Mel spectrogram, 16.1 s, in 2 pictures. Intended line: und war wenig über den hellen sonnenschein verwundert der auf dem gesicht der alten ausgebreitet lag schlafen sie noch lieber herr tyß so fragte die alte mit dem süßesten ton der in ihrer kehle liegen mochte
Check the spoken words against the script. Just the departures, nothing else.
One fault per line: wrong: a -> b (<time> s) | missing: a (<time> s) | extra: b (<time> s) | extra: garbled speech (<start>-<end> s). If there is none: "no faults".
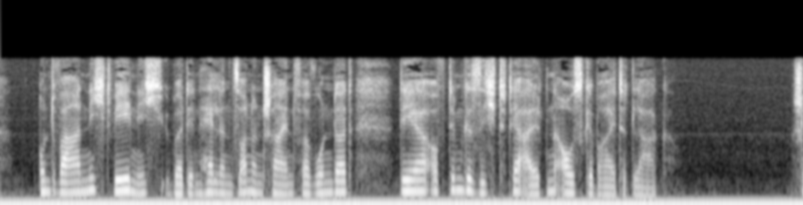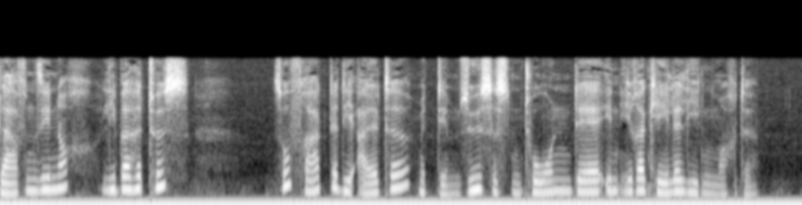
extra: nicht (0.8 s)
